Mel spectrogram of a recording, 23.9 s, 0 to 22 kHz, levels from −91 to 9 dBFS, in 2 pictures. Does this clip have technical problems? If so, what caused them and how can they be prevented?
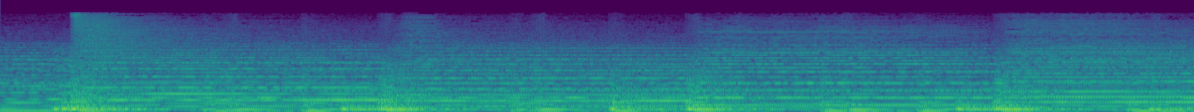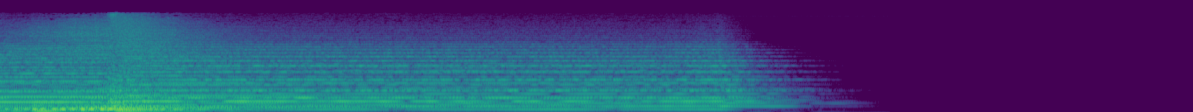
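No, there are no technical problems in this recording.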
